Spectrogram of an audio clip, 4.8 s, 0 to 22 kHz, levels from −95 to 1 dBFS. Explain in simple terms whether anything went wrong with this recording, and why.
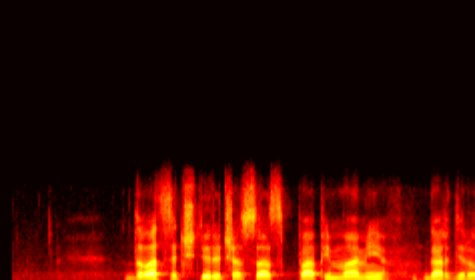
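From 1.29 s to the end, there's automatic gain rising: the call's level control thinks the speech is too quiet and gradually turns everything up, background included.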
